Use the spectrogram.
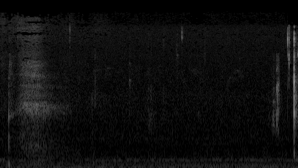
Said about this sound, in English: And now I'm gonna take a sip.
